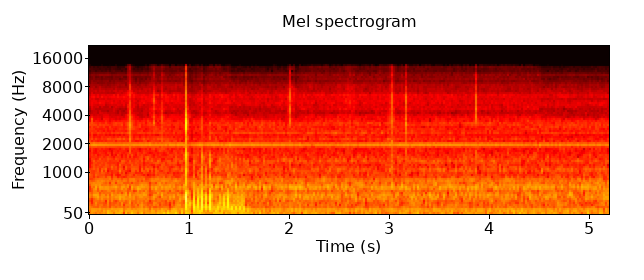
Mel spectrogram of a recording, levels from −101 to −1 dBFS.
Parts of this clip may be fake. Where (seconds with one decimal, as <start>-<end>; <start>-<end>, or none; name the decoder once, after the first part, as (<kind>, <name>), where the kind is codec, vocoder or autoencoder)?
0.6-1.4 (autoencoder, DAC-VAE); 2.1-4.5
